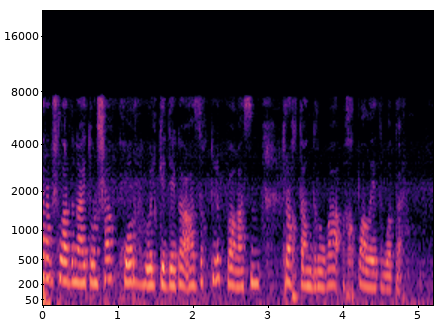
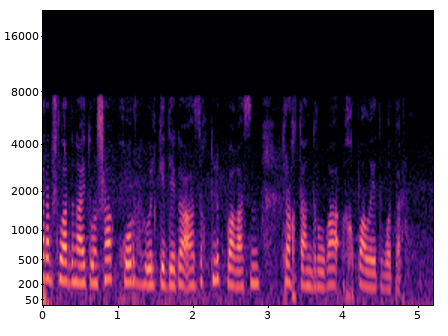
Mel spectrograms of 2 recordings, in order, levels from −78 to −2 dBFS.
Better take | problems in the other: second | room echo; dies away in 0.1 s

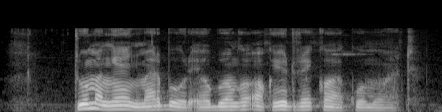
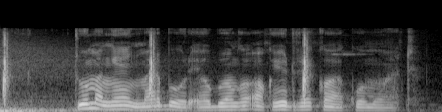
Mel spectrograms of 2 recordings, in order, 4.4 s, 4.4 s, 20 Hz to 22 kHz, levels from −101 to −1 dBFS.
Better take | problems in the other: first | background sound (Clapping + Explosion); 6 dB below the speech

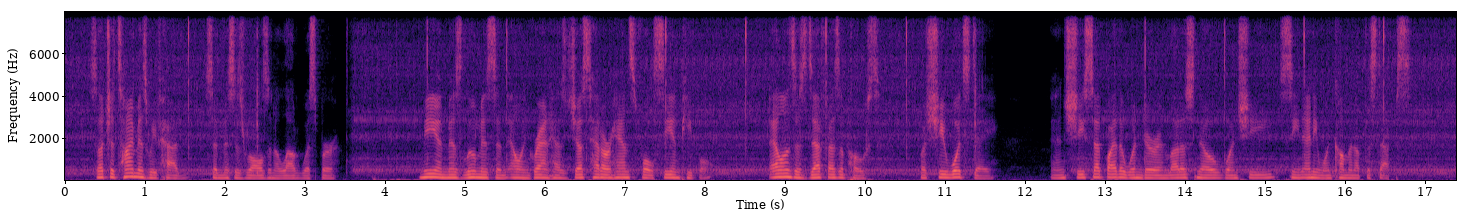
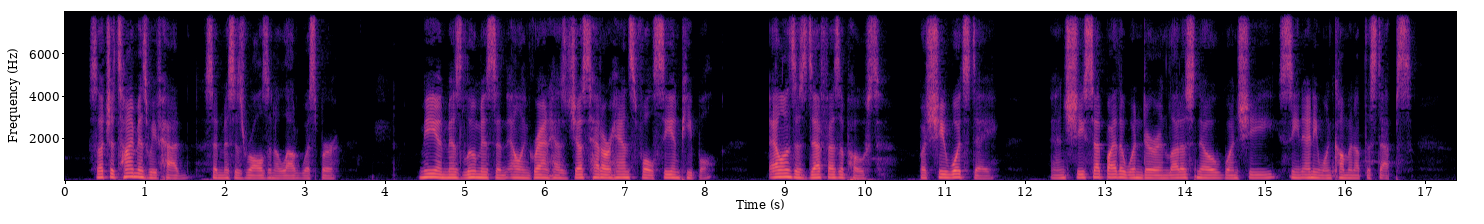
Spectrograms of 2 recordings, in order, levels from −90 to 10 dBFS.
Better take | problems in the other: second | background sound (Camera); 15 dB below the speech

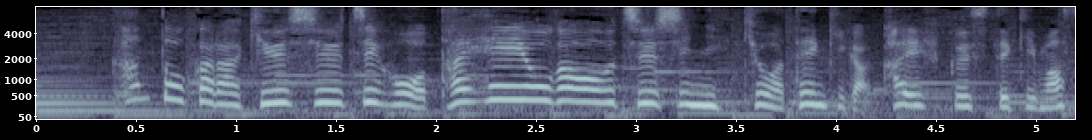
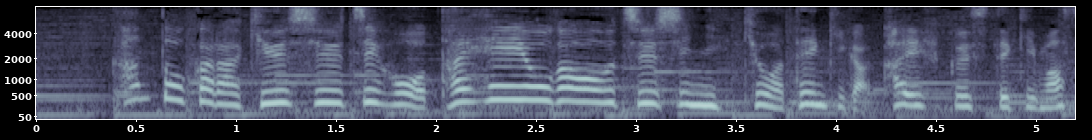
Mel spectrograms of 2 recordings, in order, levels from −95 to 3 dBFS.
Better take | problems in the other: second | background sound (Piano); 19 dB below the speech

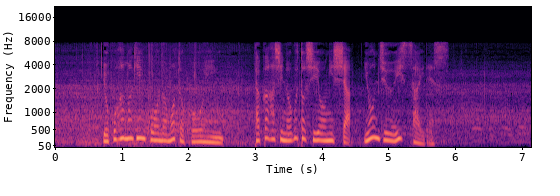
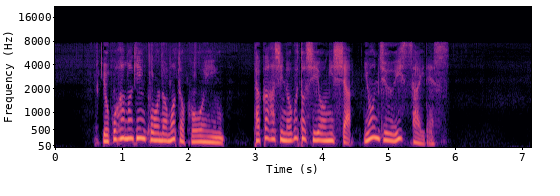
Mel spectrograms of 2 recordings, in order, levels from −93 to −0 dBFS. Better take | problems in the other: first | noise reduction (neural mask model Resemble Enhance denoiser)

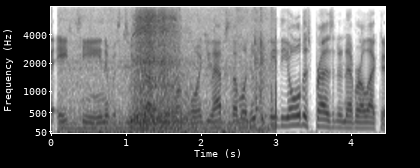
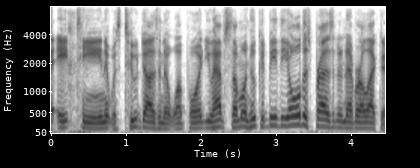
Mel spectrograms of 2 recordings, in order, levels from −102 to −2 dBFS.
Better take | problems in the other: second | background sound (Respiratory sounds); 3 dB above the speech

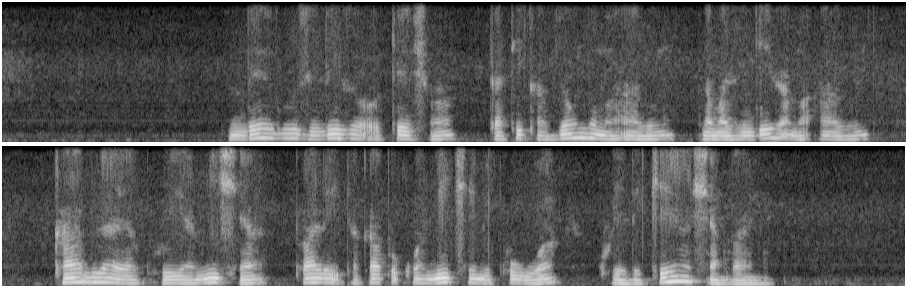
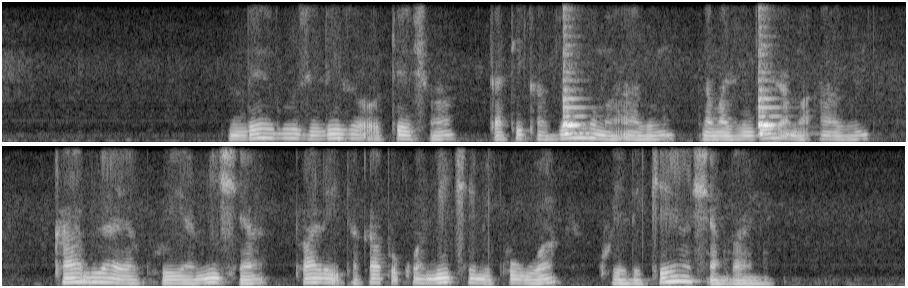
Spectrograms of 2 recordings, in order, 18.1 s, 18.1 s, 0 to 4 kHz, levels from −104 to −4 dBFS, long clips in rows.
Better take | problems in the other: first | background sound (Bowed string instrument); 3 dB above the speech

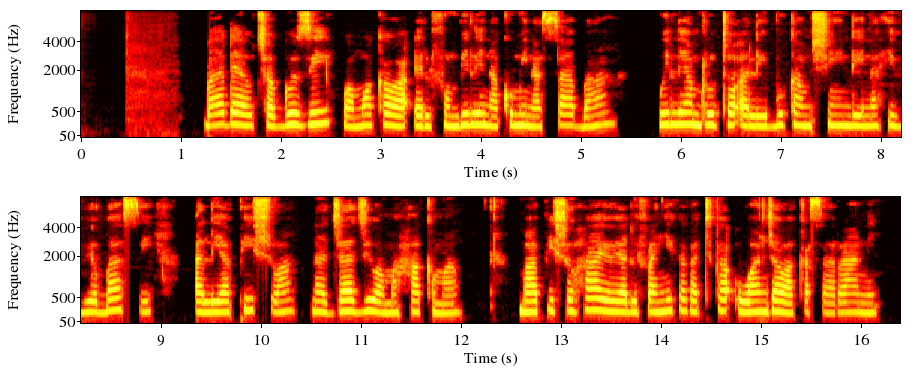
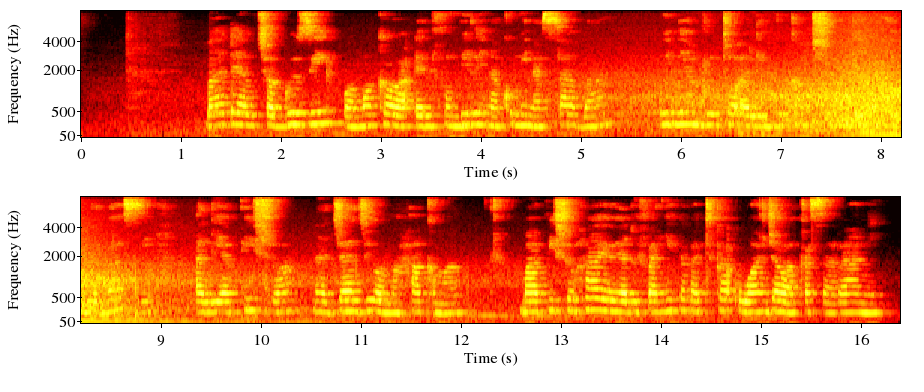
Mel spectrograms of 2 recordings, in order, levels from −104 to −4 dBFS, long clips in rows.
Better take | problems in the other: first | background sound (Car passing by); 7 dB below the speech // room echo; dies away in 0.3 s

